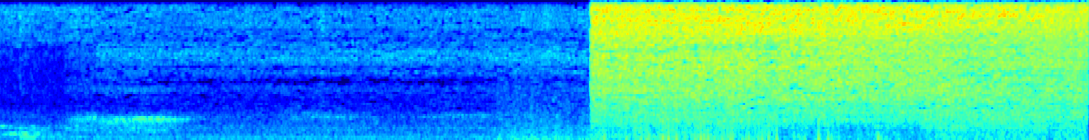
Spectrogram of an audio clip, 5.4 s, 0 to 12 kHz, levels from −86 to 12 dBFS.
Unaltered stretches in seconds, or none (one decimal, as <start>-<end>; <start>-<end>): 0.0-1.4; 3.3-4.8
